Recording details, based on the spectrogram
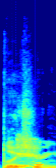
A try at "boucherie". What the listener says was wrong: boucherie. There's a ch in there. There's no t.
